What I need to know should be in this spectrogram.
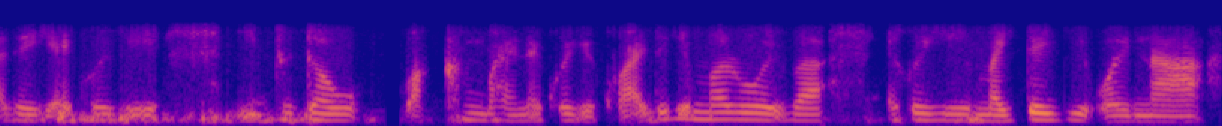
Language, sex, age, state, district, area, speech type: Manipuri, female, 45-60, Manipur, Kakching, rural, conversation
